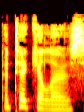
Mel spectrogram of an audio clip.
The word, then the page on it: particulars: British English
